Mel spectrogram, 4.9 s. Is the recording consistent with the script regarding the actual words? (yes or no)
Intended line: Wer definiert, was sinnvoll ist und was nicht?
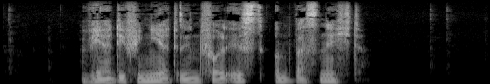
no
